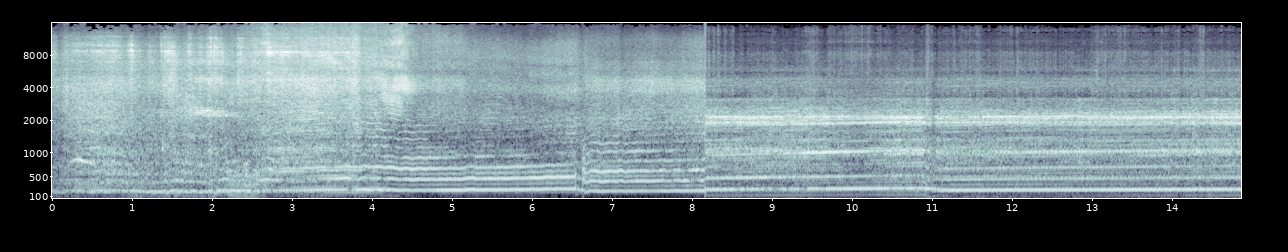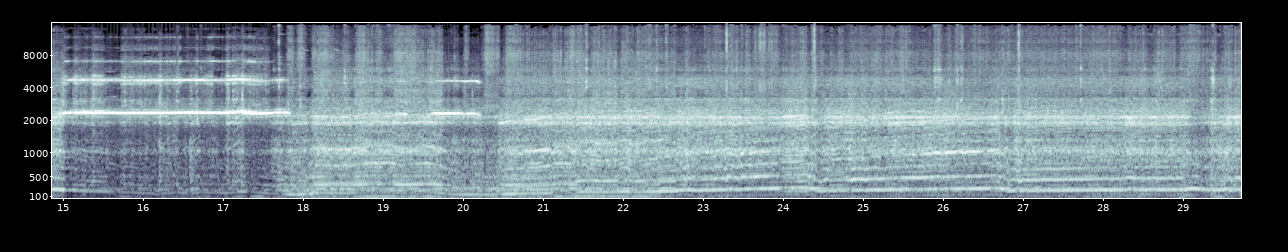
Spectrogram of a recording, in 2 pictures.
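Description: Rally car driven flat out: first the engine revving hard as the car comes toward the roadside, then heard from inside the cockpit, the engine note climbing and falling again and again through gear changes. About halfway through, a high squeal holds for two or three seconds while the revs drop, as the car brakes for a corner.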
